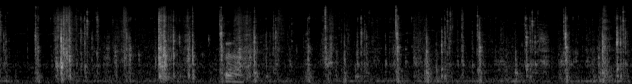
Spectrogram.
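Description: A 5-tonne hydraulic bottle jack pumped by its long handle to lift a wooden shed: a string of irregular clicks, knocks and creaks from the jack and the loaded shed frame, which gives a crunch as it rises.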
